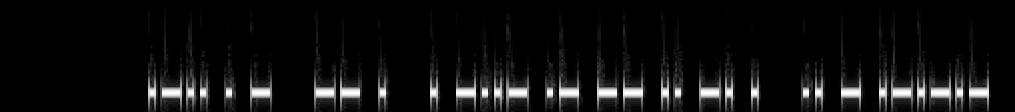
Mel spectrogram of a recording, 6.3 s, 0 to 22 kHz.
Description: Morse code, heard as a keyed tone, about 30 wpm, 700 Hz. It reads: LET ME EXAMINE IT.
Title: Sentences from Top 1600 Words 30wpm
